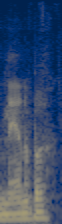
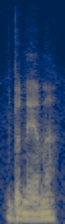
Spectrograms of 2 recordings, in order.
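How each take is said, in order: First: The syllables come in a swapped order. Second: The syllables come in their normal order. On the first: The speaker calls it wrong. "instead of" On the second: The speaker calls it right. "trying to get me to um to say"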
